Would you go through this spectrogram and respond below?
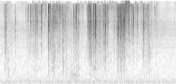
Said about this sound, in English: Here's another one we're gonna pull out of the mold.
